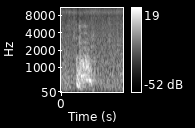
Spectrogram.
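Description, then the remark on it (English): A steady hiss of rain falls throughout, with a brief louder swell of splashing noise early on. No one speaks. “All right, there comes the refreshing rain that we knew was coming.”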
